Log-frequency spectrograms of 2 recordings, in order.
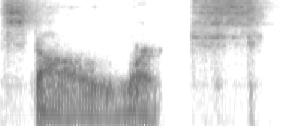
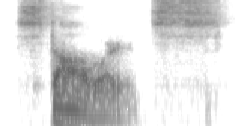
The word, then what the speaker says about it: stalwarts: that counts you know but it's not star warts it's star stalwarts like warts but um yeah no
